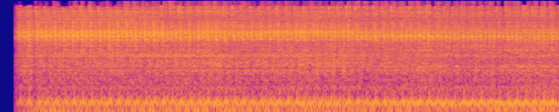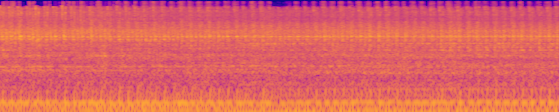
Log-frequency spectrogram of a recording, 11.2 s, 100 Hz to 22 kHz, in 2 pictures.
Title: Piston Slap Ducati Scrambler 1100 Special 2018 - Before replacing the horizontal cylinder and piston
